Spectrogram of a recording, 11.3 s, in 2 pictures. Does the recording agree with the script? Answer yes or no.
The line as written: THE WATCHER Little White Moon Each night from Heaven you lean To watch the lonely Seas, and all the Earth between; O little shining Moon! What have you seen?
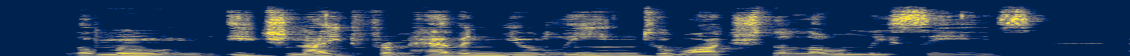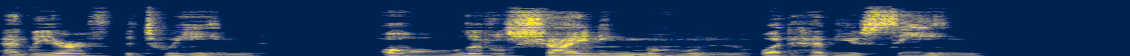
no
